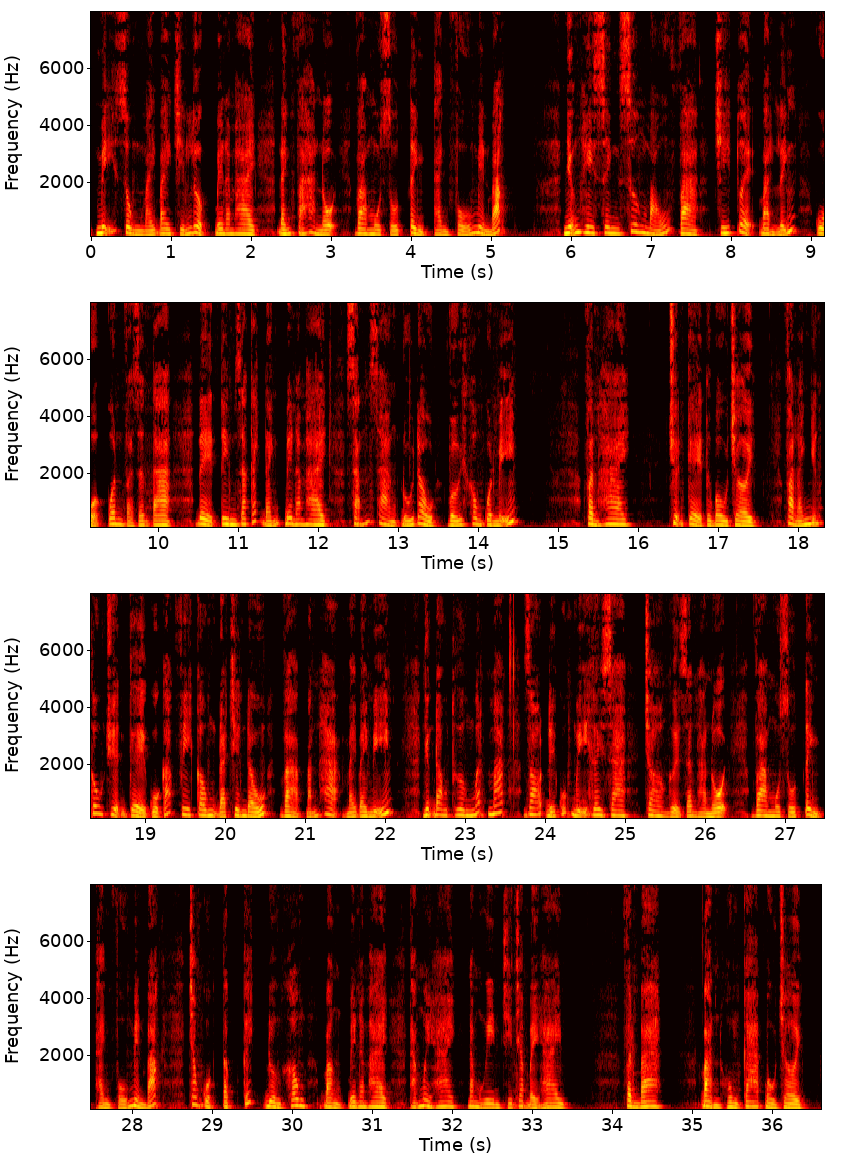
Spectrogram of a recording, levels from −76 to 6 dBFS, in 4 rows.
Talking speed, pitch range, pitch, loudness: 190 wpm, 160-205 Hz, 175 Hz, -25 LUFS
